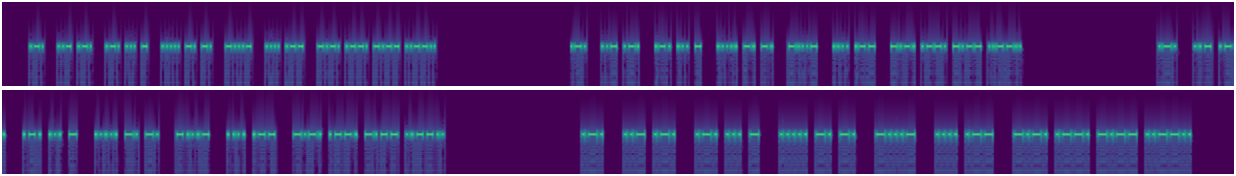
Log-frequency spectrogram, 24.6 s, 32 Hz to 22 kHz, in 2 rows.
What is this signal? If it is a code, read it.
Morse code, heard as a keyed tone, about 51 wpm, 700 Hz. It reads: R UR RST 5NN <BT> HW CPY? R UR RST 5NN <BT> HW CPY? R UR RST 5NN <BT> HW CPY? R UR RST 5NN <BT> HW CPY?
